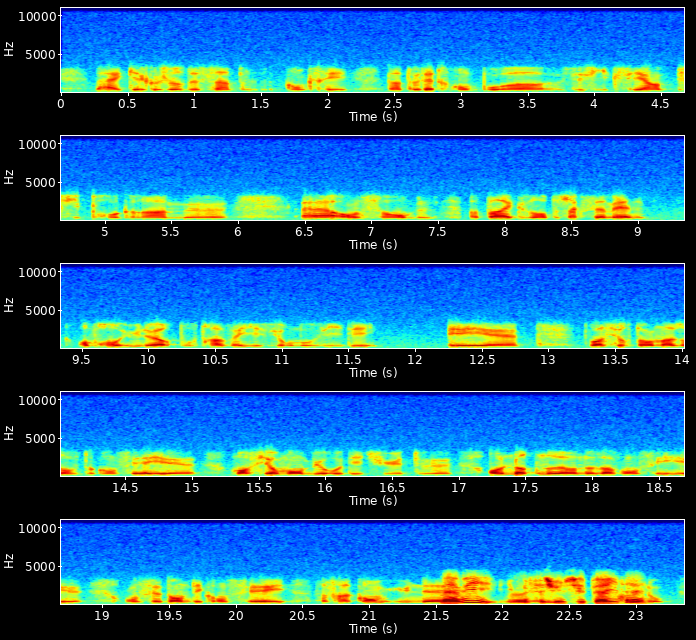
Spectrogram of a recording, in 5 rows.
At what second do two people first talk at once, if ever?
21.5 s

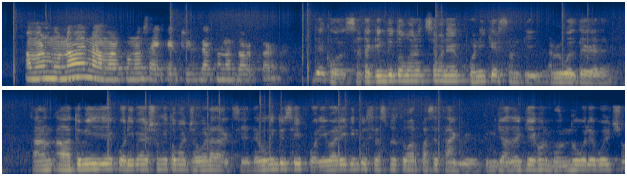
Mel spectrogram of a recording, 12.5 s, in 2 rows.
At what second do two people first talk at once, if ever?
none

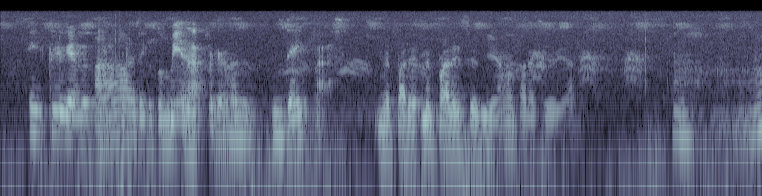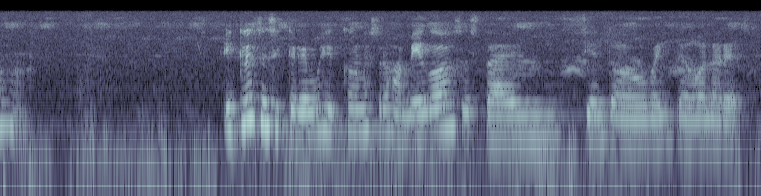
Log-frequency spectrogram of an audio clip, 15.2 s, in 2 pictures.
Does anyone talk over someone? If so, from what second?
1.0 s

